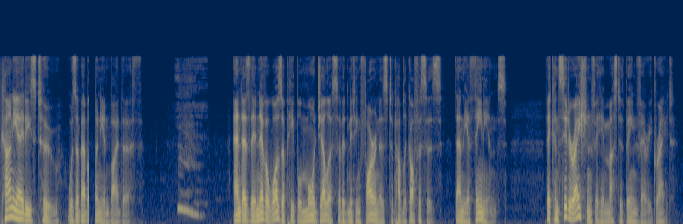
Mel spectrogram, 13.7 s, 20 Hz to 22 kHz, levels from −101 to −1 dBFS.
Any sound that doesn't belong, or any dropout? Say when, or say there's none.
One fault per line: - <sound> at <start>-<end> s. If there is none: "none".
- dropout at 1.8-1.9 s
- sigh at 3.5-4.2 s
